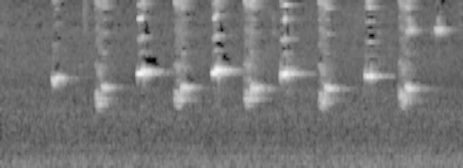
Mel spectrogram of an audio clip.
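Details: Sooty-headed bulbul in ropel-style song, a steady sequence of clean whistled notes alternating between two pitches, each note falling slightly, around ten notes over four seconds above a faint low hum.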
